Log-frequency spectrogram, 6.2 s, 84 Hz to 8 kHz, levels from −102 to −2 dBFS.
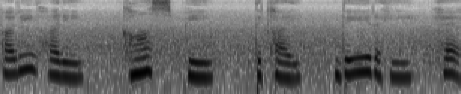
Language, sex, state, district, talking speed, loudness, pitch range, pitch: Hindi, female, Madhya Pradesh, Dhar, 80 wpm, -14 LUFS, 195-230 Hz, 215 Hz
